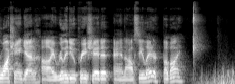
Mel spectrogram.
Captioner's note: snap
